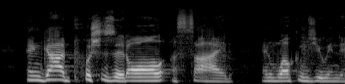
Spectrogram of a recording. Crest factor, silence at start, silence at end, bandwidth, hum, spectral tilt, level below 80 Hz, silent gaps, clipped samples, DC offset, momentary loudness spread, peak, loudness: 14 dB; 0.25 s; 0 s; 14 kHz; none; -5 dB/octave; -80 dBFS; none; under 0.1%; under 0.1%; 14 LU; -8 dBFS; -23 LUFS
